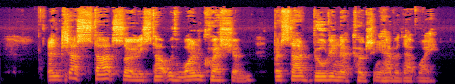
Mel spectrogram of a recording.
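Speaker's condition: Cleft lip and palate; orthodontic treatment

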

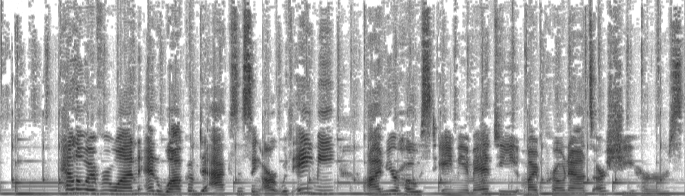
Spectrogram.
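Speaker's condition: No condition

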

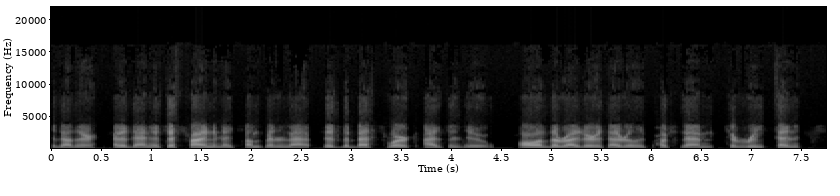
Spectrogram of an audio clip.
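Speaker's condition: Spinal muscular atrophy

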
